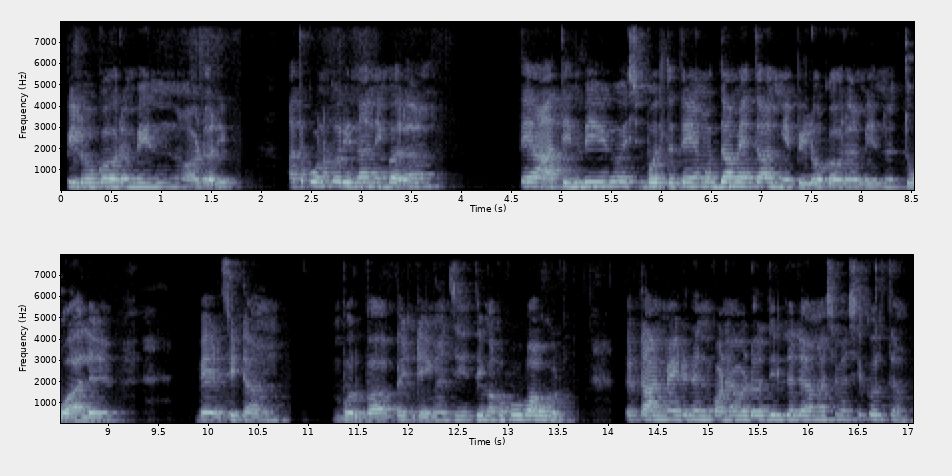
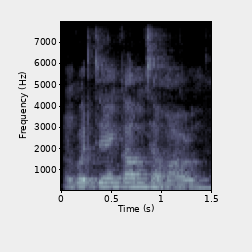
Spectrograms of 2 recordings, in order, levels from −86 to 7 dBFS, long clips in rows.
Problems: none marked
